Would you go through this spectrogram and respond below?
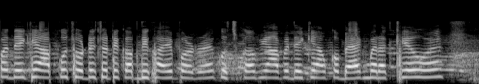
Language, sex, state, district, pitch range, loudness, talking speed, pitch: Hindi, female, Uttar Pradesh, Budaun, 305-335 Hz, -13 LUFS, 250 wpm, 315 Hz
